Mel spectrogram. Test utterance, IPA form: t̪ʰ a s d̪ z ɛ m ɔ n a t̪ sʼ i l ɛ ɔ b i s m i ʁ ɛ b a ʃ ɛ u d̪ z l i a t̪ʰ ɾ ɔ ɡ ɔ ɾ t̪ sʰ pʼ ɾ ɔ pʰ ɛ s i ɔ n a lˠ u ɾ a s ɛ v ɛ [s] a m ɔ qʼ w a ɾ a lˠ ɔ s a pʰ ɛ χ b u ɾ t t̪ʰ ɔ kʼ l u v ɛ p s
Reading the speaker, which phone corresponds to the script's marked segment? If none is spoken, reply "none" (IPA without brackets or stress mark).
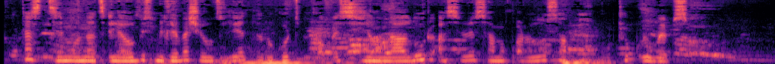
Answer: s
